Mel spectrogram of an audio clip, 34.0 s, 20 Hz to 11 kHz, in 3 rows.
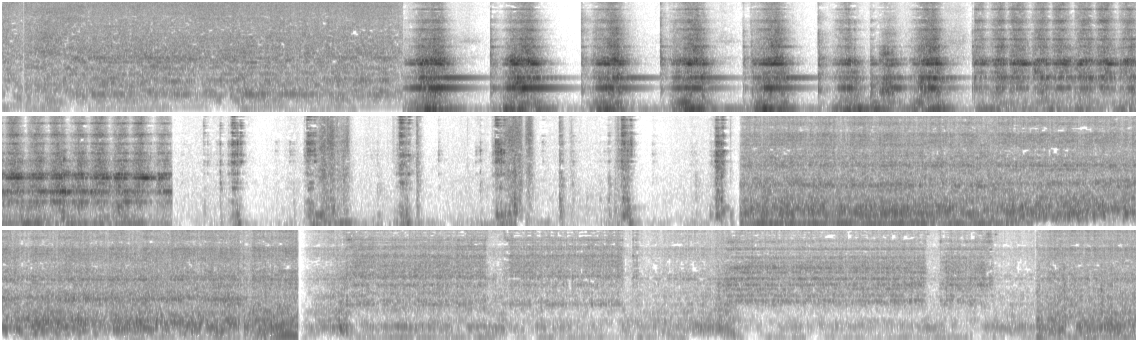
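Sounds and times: file scraping steel: 0:03.9 - 0:16.7.

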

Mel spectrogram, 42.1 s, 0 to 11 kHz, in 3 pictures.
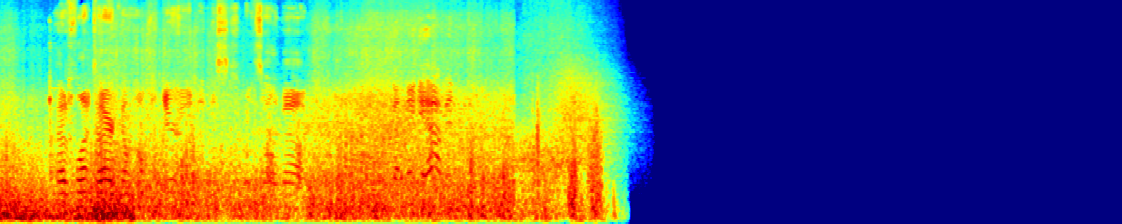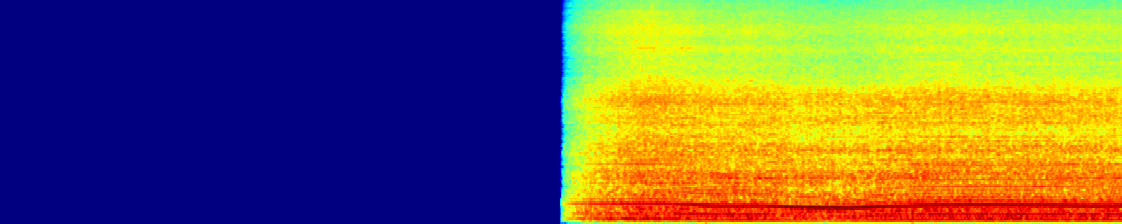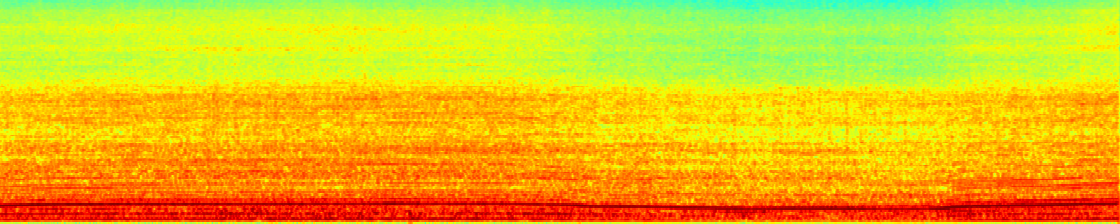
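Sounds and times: road noise: 0:00.0 - 0:07.9, 0:21.1 - 0:42.0
vehicle engine running: 0:21.1 - 0:42.0.

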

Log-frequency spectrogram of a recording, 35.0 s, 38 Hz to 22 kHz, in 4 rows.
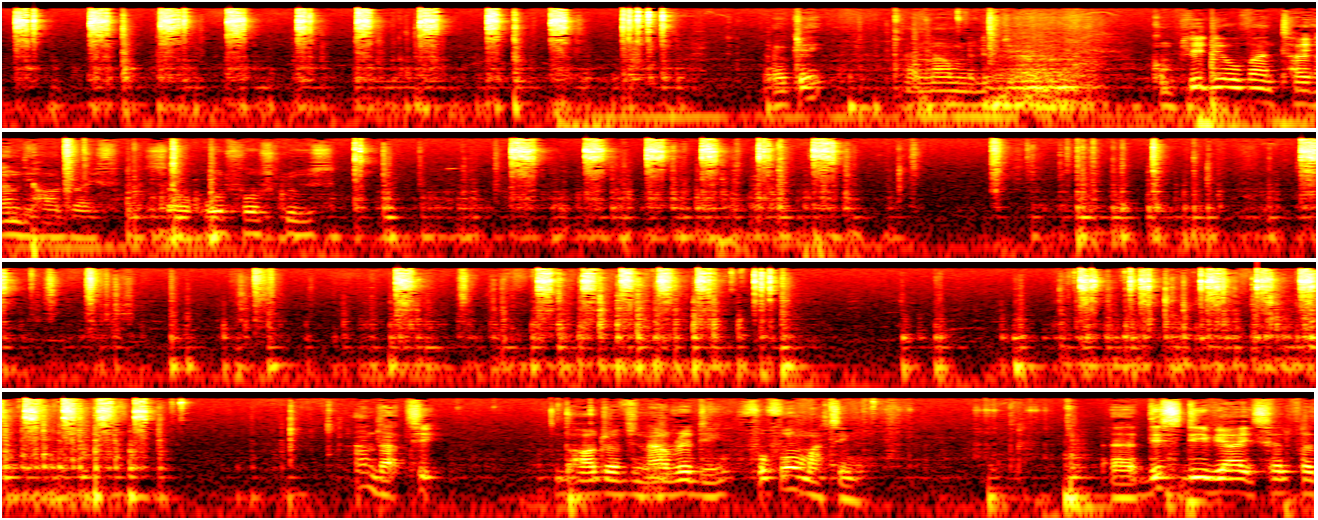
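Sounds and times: screwdriver clicking and scraping: 0:11.1 - 0:14.4.

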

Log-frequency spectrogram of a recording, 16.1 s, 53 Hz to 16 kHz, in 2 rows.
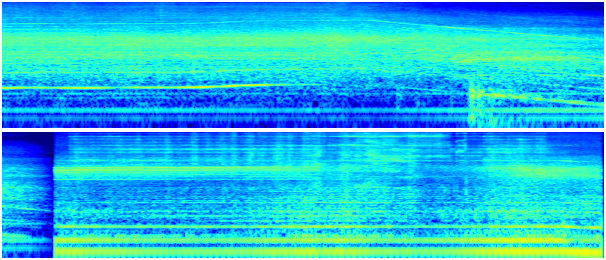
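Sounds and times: table saw cutting wood: 0:00.0 - 0:16.0.

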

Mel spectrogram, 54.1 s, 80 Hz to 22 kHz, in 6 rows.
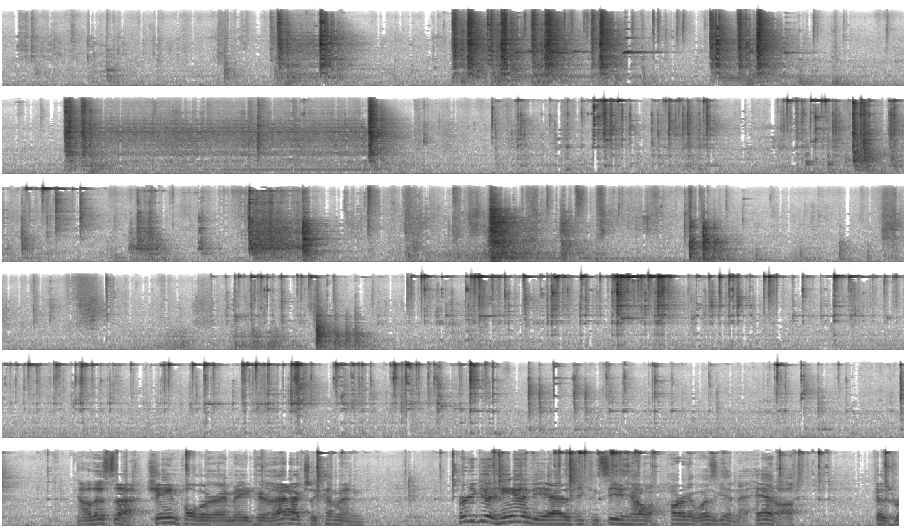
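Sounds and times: chain clanking on metal: 0:04.5 - 0:08.2, 0:13.9 - 0:21.2, 0:29.0 - 0:45.8, 0:48.0 - 0:54.0.

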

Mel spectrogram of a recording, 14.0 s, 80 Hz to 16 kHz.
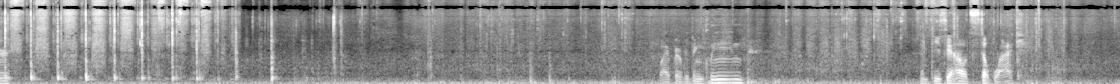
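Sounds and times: spray bottle hissing: 0:00.0 - 0:03.0.

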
